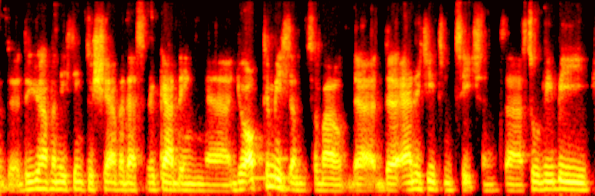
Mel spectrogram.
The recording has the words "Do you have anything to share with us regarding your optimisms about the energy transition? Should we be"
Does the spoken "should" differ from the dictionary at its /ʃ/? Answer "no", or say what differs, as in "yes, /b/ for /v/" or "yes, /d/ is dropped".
yes, /s/ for /ʃ/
